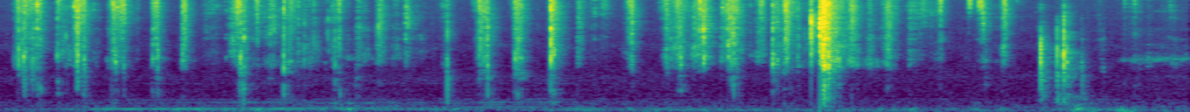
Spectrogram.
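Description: Tarot cards shuffled by hand in a quiet room, giving a steady run of close, crisp riffles and flicks with soft rubbing between them and one brief sharp snap partway through.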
